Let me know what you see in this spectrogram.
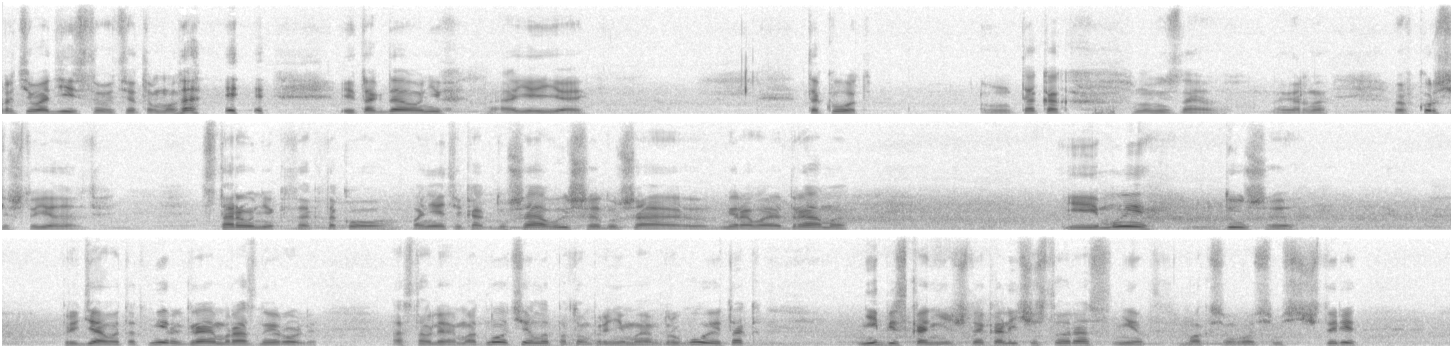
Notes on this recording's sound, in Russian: Извиняюсь за качество записи, ветренновато бывало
